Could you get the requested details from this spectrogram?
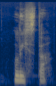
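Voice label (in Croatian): "lista", Croatian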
